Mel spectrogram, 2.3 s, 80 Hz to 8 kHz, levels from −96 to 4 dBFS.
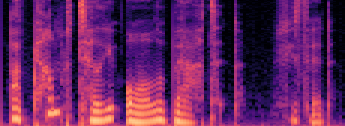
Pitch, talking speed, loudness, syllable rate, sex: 175 Hz, 260 wpm, -16 LUFS, 6.5 syllables/s, female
